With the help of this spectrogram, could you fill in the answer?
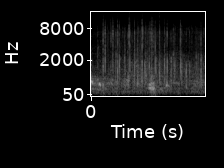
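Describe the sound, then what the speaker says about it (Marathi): An audience gives a short burst of applause at a live stage show of dance, drama and music, with crowd noise mixed in. "नवीनसाठी जरा जोरदार टाळ्या"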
